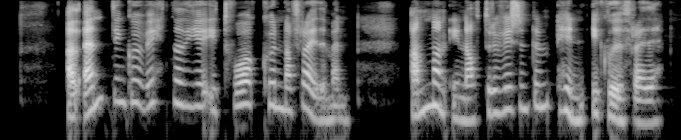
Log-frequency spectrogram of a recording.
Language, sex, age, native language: Icelandic, female, 30-39, Icelandic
